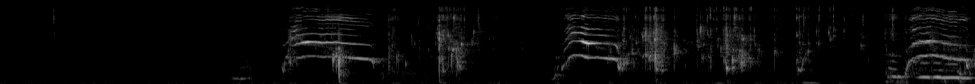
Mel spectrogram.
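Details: Kitten taking its first bath indoors in a bathroom gives three loud, high meows, each rising then dropping sharply, a few seconds apart, with soft splashing between them and a brief murmur of a woman's voice at the end.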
